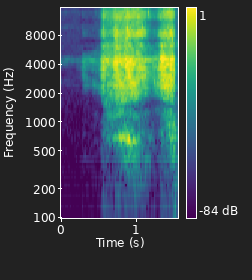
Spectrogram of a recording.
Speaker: That sound is letting you know the seatbelt is now in locking mode.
